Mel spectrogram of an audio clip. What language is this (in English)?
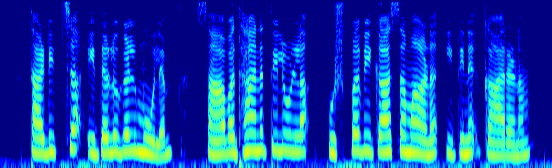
Malayalam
